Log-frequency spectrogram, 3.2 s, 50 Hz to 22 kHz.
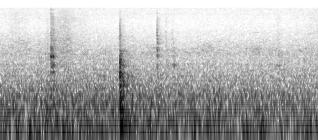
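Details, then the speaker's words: Toyota RAV4 engine on rebuild, crankshaft levered with a pry bar to check end float: three sharp metallic clacks as the crank hits thrust bearings on number three cap; too much movement means replacing thrust bearings. "you can hear a knocking sound and that's the the crankshaft hitting against the thrust bearings that are down uh on number three cap"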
